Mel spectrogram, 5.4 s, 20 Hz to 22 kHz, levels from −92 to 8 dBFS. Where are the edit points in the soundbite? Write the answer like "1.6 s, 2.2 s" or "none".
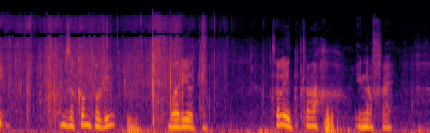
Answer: none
